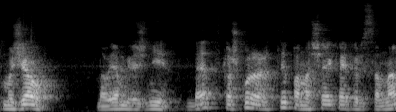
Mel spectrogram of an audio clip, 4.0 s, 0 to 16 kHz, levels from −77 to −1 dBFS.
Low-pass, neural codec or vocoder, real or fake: 14.4 kHz; vocoder, 44.1 kHz, 128 mel bands every 512 samples, BigVGAN v2; fake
